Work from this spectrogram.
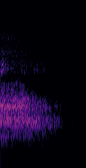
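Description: A single long, breathy exhale during a yoga flow, close and soft, trailing off smoothly into silence.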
